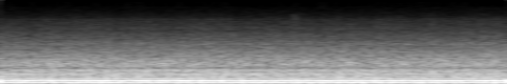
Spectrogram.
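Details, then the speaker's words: Cheap Ford Probe at steady highway speed on a long Indiana-to-Oklahoma drive, recorded in the cabin: a constant, loud, low booming hum that never changes pitch. Loud exhaust drone. "yeah listening to that gets really really really old"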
